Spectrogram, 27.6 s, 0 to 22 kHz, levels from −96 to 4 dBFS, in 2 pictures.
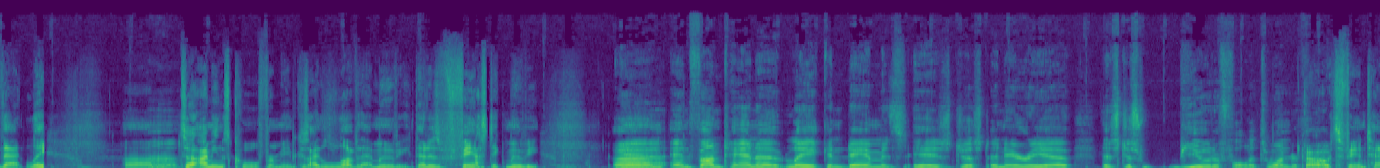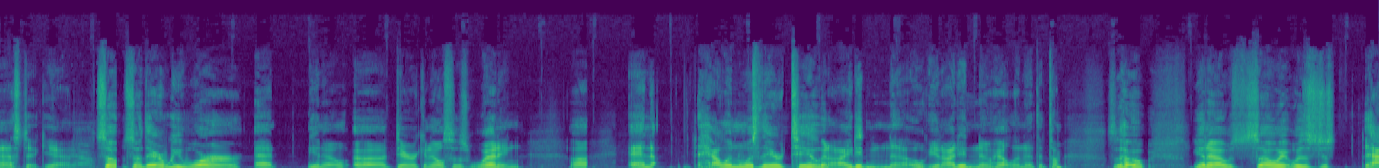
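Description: The speech jumps forward at 0.43, 2.22, 14.96 (before "so there we were"), 19.66, 21.33 (before "there too and I") and 24.37 s (after "at the"). Each jump drops roughly 70 to 300 ms of audio. These are compressed frames skipped: whole frames, which fits a 32 ms frame length, were lost or rejected by the decoder.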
